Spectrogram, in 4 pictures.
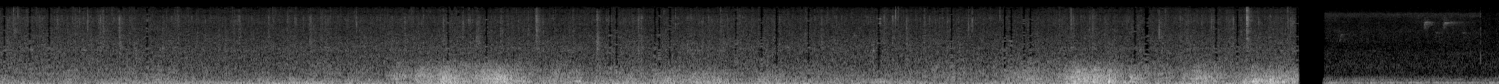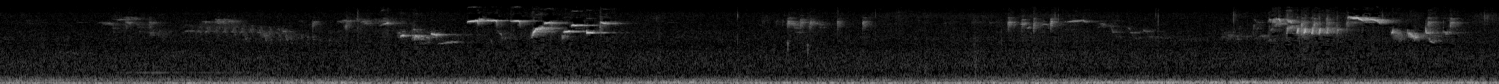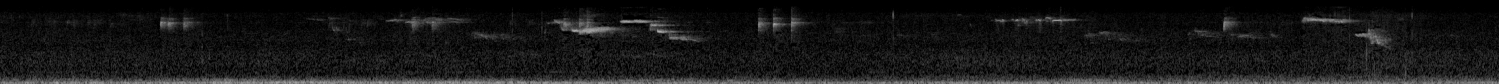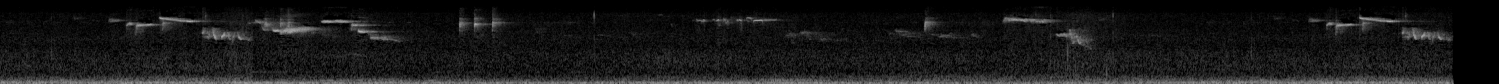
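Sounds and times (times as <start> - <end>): birds chirping and whistling: 16.0 - 21.2, 34.0 - 37.0, 46.1 - 49.0, 58.1 - 59.5
faint low rumble: 21.1 - 59.5.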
